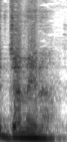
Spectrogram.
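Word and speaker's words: N'Djamena: देश जिसकी राजधानी है जमेना इसको हम कैसे प्रोनाउंस करेंगे जमेना और यहां पर इजिप्ट देश के नीचे यहां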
